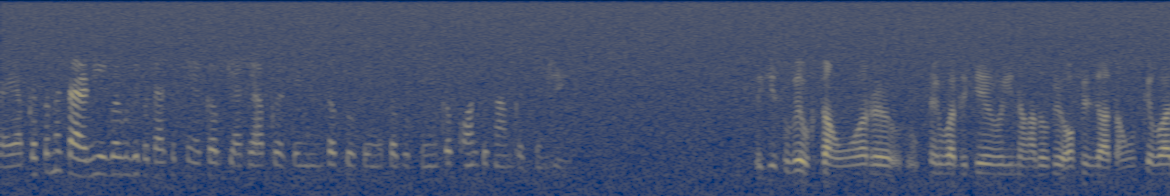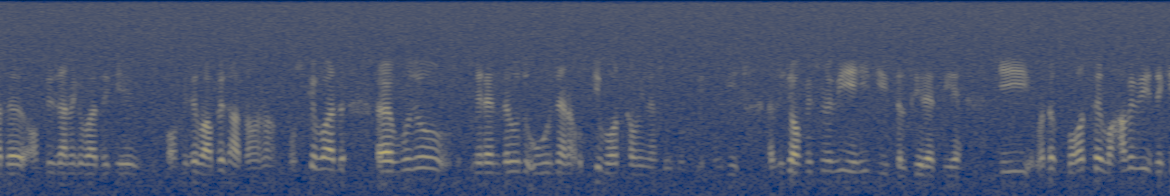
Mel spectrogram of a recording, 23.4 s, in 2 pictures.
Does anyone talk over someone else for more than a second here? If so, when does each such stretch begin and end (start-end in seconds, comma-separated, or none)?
none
